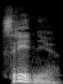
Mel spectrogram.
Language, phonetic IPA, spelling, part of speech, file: Russian, [ˈsrʲedʲnʲɪje], среднее, noun / adjective, Ru-среднее.ogg
- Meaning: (noun) average, mean, average value, mean value; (adjective) neuter singular of сре́дний (srédnij)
